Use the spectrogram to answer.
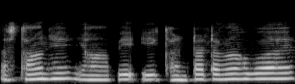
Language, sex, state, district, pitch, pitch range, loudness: Hindi, female, Bihar, Jamui, 235 Hz, 220-255 Hz, -17 LUFS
